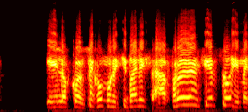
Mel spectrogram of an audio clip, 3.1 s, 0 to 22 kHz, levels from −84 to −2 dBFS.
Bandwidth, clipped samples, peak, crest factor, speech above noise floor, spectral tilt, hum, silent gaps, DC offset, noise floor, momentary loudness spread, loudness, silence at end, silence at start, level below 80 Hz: 16 kHz; under 0.1%; -2 dBFS; 16 dB; 68 dB; 0 dB/octave; none; none; under 0.1%; -84 dBFS; 5 LU; -14 LUFS; 0 s; 0.6 s; -72 dBFS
